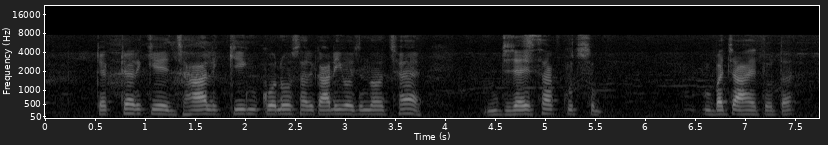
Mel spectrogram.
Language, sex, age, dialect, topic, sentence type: Maithili, male, 18-24, Angika, agriculture, question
